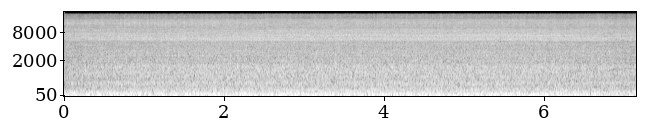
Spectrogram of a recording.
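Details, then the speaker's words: 1983 GMC K1500 Sierra Classic, carbureted, at idle; constant rough rasping grind inside the alternator, which puts out under 12 volts instead of 14.2 and left the truck dead. Owner suspects worn brushes; alternator grinding noise. "So if you can hear this, I don't know if you can, but it's grinding inside the alternator."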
